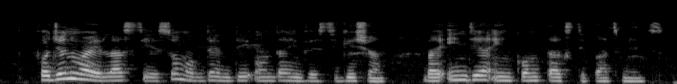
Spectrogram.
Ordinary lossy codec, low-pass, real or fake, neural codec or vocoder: none; 7.2 kHz; real; none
